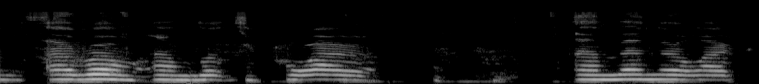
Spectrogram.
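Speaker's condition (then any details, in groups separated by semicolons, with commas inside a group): ALS; diagnosed almost five years ago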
